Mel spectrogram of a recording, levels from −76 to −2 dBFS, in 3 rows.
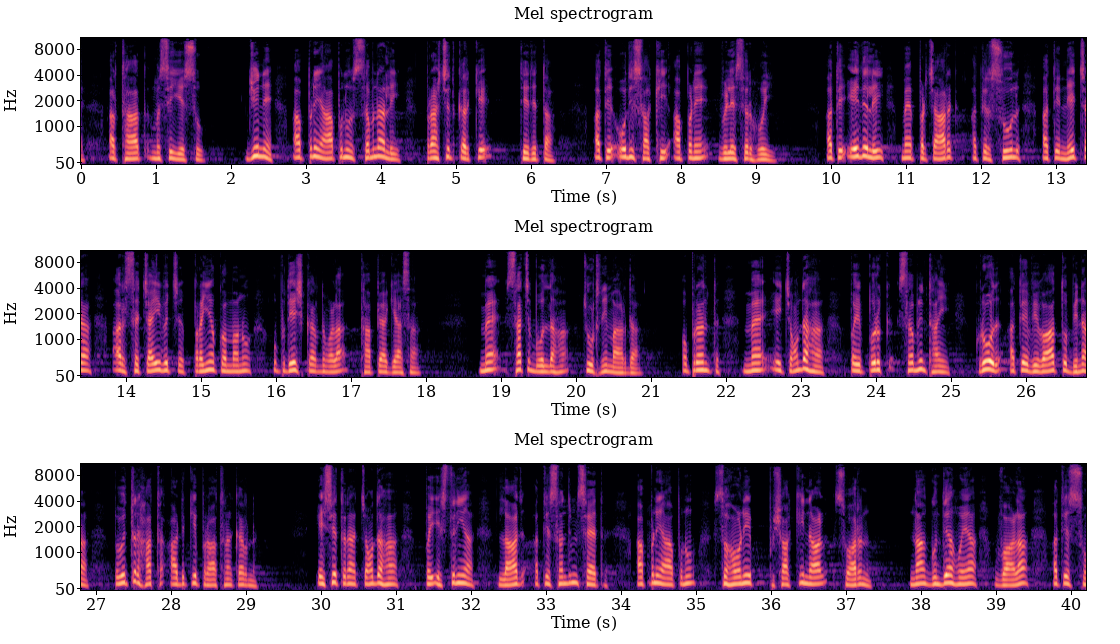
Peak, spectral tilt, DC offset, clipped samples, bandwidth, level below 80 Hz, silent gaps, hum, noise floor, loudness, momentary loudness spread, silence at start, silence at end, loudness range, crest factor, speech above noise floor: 0 dBFS; -6.5 dB/octave; under 0.1%; under 0.1%; 11 kHz; -58 dBFS; none; none; -61 dBFS; -18 LUFS; 10 LU; 0 s; 0 s; 4 LU; 18 dB; 44 dB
